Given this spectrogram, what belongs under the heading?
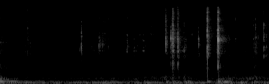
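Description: Plastic legs of a Transformers toy being folded in, giving soft clicks and then a few sharp snapping clicks near the end, close and quiet with no talking.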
